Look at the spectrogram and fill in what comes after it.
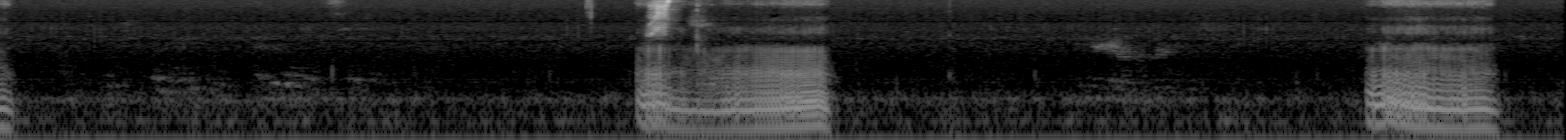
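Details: Two loud, rattling snores a few seconds apart, with quiet room noise between them, from a sleeping female pet cat.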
